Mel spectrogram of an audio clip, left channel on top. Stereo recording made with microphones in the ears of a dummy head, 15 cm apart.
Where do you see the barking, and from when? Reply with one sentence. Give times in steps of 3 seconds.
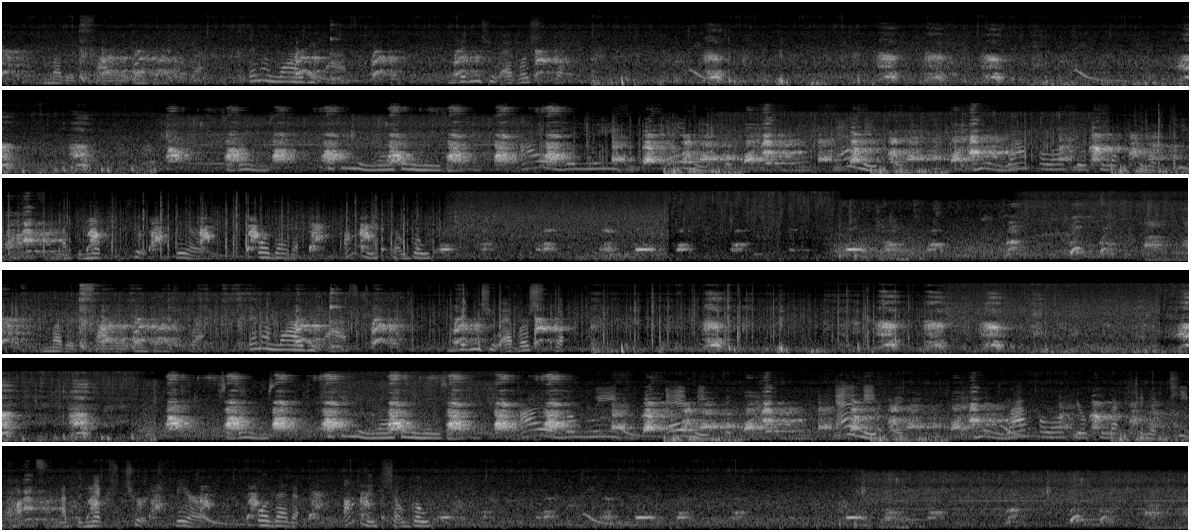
In this clip you hear the barking on the right from 0 s, in the centre from 18 s and on the left from 21 s.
